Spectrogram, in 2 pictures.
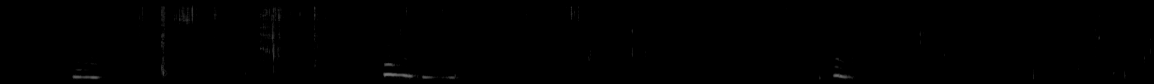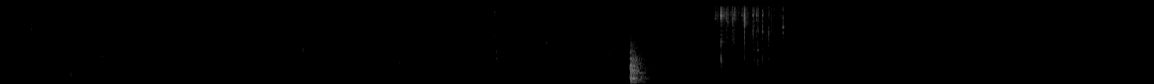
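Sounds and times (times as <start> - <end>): loud crunch of seaweed: 1.3 - 3.3, 18.7 - 19.5
soft chewing clicks: 5.3 - 17.8
thump: 17.8 - 18.1.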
